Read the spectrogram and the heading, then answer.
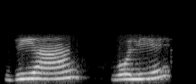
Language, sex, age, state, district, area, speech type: Hindi, female, 45-60, Uttar Pradesh, Ayodhya, rural, conversation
